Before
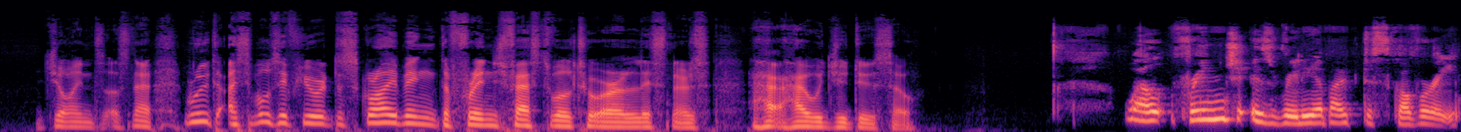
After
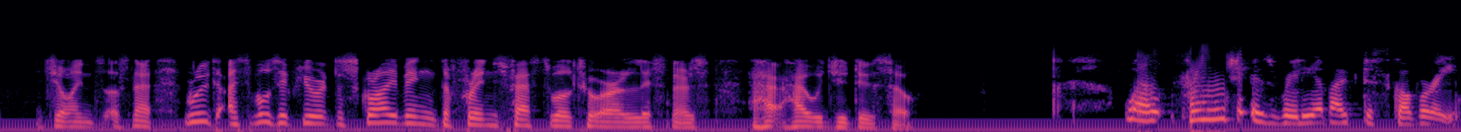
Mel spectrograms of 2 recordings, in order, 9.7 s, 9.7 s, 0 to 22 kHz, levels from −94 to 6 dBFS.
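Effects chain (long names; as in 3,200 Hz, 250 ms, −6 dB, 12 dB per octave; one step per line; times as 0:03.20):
reverb reduction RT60 0.75 s
downward compressor 3 to 1, threshold −25 dBFS, peak gain reduction 11 dB
Chebyshev low-pass with heavy ripple 4,000 Hz, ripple 6 dB
mains hum 50 Hz, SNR 22 dB
0:07.58–0:08.34: highs frequency-modulated by the lows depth 0.61 ms
level −1 dB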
